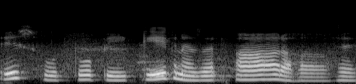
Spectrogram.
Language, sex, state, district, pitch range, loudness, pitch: Hindi, female, Madhya Pradesh, Umaria, 195-230 Hz, -17 LUFS, 210 Hz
